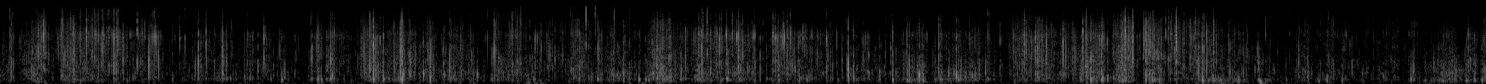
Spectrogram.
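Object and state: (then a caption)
Silicone ear brushed with toothbrush. A purple plastic toothbrush, held in the hand, is brushed and scratched continuously across the soft, solid, palm-sized silicone ear of a binaural microphone set in its white plastic ring. The result is a dense, unbroken stream of bright, crunchy, crinkling bristle scratches with almost no low end and no ring after each stroke.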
